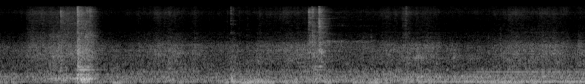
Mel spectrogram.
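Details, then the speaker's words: Frigidaire Electrolux Affinity gas dryer after replacing the broken control-panel circuit board (old one gave an E68 stuck-button error and shut off), on high normal: a steady, even drum hum with a creaky step stool; runs normally, exhaust warm. "well so far it's run for one minute it hasn't shut itself off like the old one"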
